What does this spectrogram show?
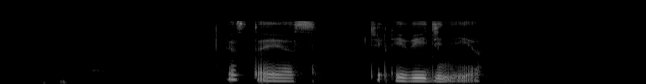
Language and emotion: Russian, sad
